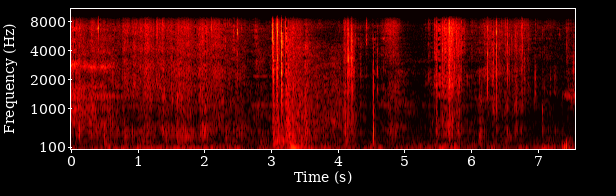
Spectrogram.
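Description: Clothing rustles and scrapes against a microphone.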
